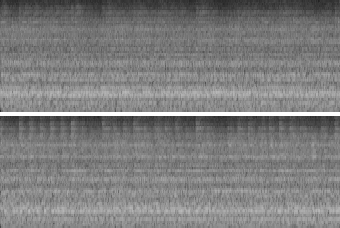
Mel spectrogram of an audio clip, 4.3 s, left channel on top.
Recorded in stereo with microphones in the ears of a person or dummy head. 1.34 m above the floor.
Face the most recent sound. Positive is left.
turn(degrees=-30)  # may be behind; listen again after turning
